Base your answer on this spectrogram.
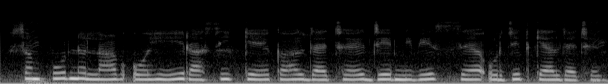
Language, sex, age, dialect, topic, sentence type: Maithili, female, 18-24, Eastern / Thethi, banking, statement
